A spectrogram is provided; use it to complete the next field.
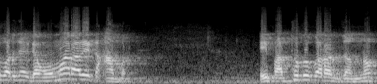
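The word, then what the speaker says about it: عمرو: এটা ওমর আর এটা আমর। এই পার্থক্য করার জন্য আমরের পরে একটা ছোট্ট করে ওয়াও লিখা আছে, দেখেছেন না? ওয়াও পরে একটা ওয়াও লিখা আছে, কিন্তু ওয়াওটার উচ্চারণ নেই।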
